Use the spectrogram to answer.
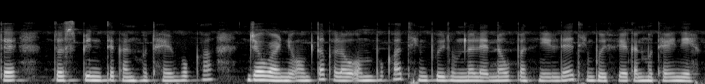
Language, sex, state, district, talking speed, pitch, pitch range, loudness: Mizo, female, Mizoram, Aizawl, 255 wpm, 180 Hz, 175-190 Hz, -17 LUFS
